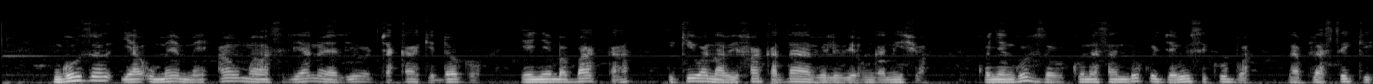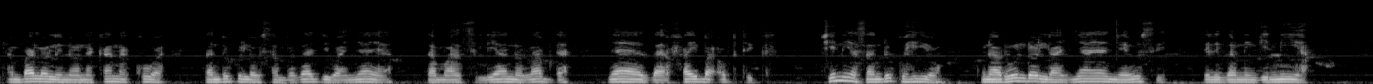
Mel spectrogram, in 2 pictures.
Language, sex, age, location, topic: Swahili, male, 18-24, Nairobi, government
